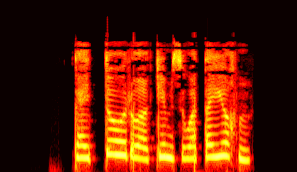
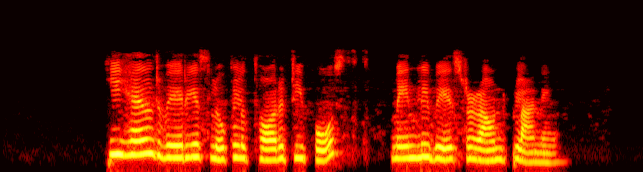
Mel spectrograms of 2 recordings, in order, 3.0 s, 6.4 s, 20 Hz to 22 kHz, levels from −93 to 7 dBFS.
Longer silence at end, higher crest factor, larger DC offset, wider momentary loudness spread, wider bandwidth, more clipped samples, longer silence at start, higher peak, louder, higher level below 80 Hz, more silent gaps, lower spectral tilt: second, 0.5 s vs 0.85 s; about the same, 14 dB vs 16 dB; neither; about the same, 9 LU vs 8 LU; first, 9.6 kHz vs 7.2 kHz; neither; second, 0.75 s vs 1.1 s; about the same, 0 dBFS vs -2 dBFS; first, -12 LUFS vs -17 LUFS; first, -54 dBFS vs -64 dBFS; neither; second, -2.5 dB/octave vs -4.5 dB/octave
